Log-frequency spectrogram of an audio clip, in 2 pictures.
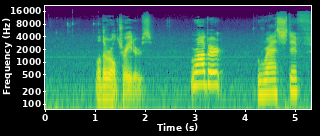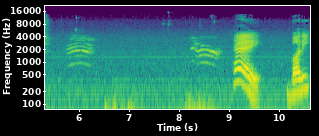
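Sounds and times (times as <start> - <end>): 
speech: 1.0 - 2.2, 2.9 - 3.6, 4.2 - 5.4, 9.1 - 10.6
male cat meowing angrily when petting stops: 5.8 - 6.3, 8.2 - 8.8.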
